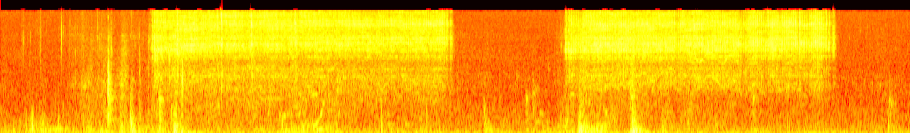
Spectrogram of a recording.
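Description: A multiplier fishing reel being cranked in two spells of a steady gear whir, each about two seconds long, with a short pause between them, while a hooked fish is brought up on a bent rod.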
